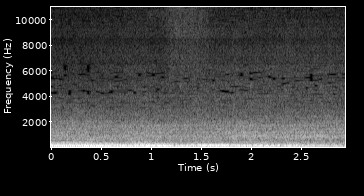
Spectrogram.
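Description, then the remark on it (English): Steady, loud low rumble of car and truck engines in heavy road traffic, with a deep droning hum, continuous for the whole stretch with no voices. “Why are there so many cars?”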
